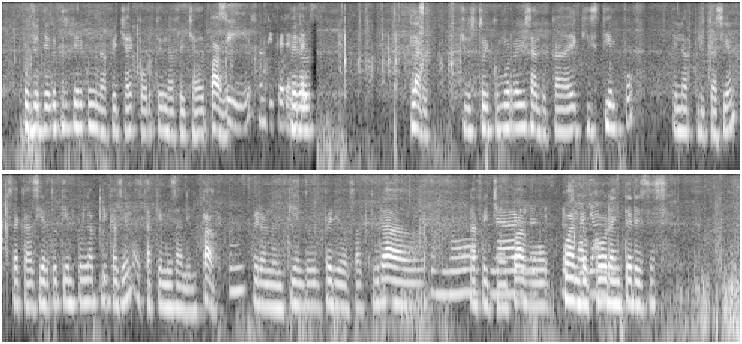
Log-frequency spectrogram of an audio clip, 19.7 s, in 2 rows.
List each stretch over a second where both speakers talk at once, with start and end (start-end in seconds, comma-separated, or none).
16.1-18.1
